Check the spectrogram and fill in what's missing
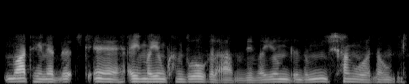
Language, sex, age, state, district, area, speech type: Manipuri, male, 18-30, Manipur, Kangpokpi, urban, conversation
